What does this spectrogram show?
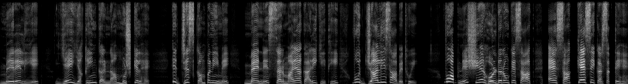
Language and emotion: Urdu, angry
